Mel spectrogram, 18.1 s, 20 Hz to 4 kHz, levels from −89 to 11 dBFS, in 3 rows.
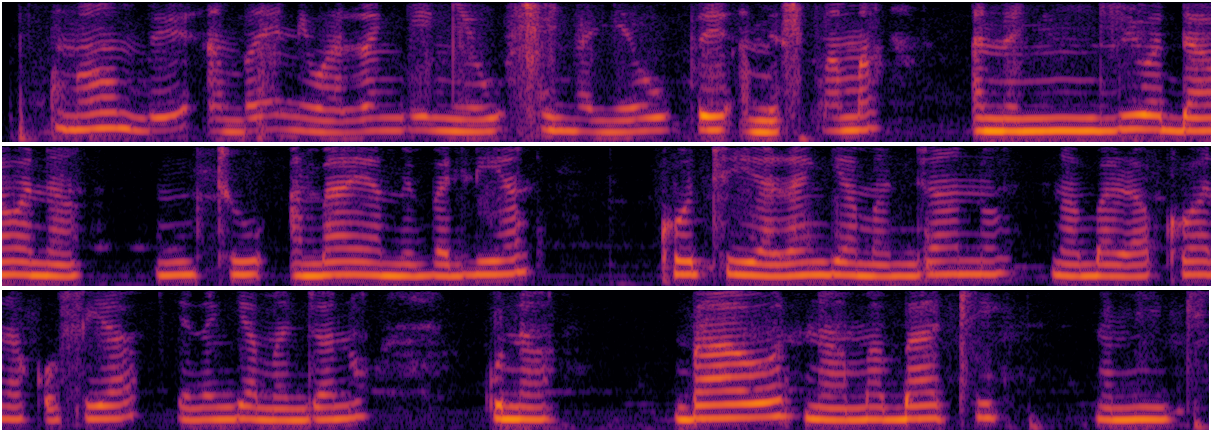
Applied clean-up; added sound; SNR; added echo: none; none; none; none.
